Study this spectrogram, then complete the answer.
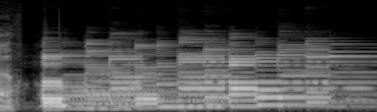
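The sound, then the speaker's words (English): An electric guitar plays a quick lick learned from a guitarist, through effects, a run of about nine smoothly connected, sustained notes stepping up and down in the mid range, loud and distorted, with no talking. “And then comes some kind of …, licks I learned from ….”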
